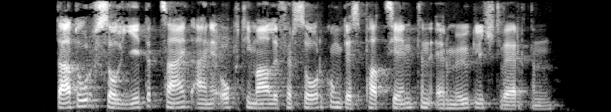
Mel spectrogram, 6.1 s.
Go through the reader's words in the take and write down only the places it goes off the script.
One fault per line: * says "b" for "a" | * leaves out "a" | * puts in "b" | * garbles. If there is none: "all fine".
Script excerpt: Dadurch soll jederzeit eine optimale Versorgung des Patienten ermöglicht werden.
all fine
